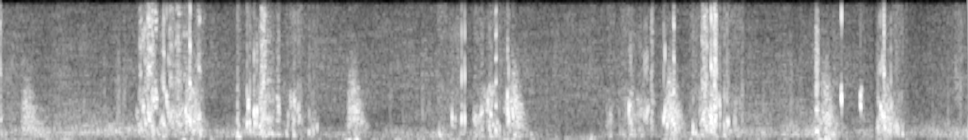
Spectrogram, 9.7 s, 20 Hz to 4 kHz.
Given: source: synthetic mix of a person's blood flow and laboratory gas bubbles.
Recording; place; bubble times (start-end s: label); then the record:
Doppler ultrasound of blood flow; subclavian vein
0.00-0.05 s: bubbles
1.35-2.06 s: bubbles
2.32-3.19 s: bubbles
4.37-4.69 s: bubbles
4.73-5.20 s: bubbles
6.06-6.16 s: bubbles
6.18-6.56 s: bubbles
6.60-6.82 s: bubbles
6.90-7.44 s: bubbles
8.11-8.46 s: bubbles
8.58-8.65 s: bubbles
8.74-9.08 s: bubbles
From the record:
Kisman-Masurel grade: 332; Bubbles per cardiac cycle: rolling drumbeat, 9 or more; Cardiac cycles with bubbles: 50 to 99%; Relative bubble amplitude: moderate (0.250 to 0.450); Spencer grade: 3 (all of the cardiac periods contain showers or single bubble signals, but not dominating or overriding the cardiac motion signals); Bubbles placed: anywhere in the cardiac cycle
